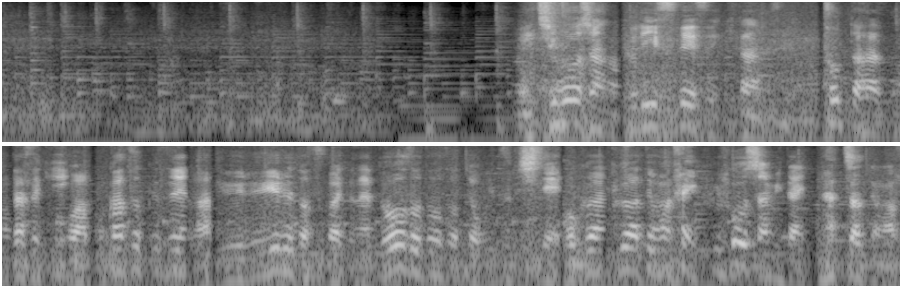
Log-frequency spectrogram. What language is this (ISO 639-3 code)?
jpn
